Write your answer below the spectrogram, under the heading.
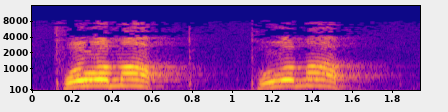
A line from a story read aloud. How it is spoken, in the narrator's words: They sent up a shout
